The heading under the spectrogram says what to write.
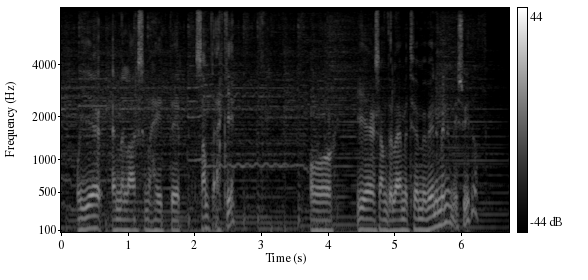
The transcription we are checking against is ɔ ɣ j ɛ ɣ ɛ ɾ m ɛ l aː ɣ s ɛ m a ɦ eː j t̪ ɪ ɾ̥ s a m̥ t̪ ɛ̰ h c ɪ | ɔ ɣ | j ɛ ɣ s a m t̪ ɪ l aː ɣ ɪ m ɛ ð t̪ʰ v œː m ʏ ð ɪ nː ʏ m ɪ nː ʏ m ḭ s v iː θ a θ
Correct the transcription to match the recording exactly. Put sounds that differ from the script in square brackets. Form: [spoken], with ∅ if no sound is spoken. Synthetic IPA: ɔ ɣ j ɛ ɣ ɛ ɾ m ɛ l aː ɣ s ɛ m a ɦ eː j t̪ ɪ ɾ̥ s a m̥ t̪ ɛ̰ h c ɪ | ɔ ɣ | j ɛ ɣ s a m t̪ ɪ l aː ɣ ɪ m ɛ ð t̪ʰ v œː m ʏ [v] ɪ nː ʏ m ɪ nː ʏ m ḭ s v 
